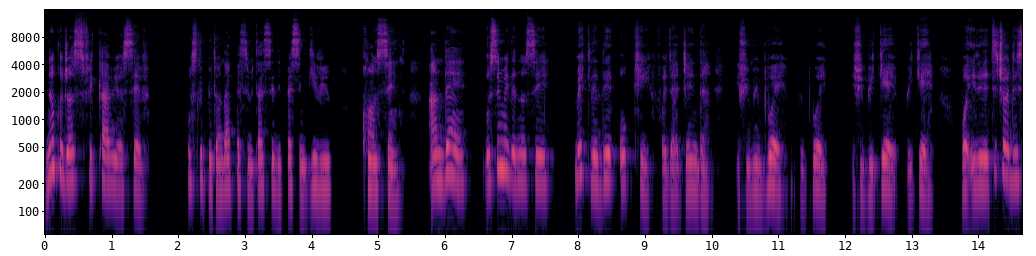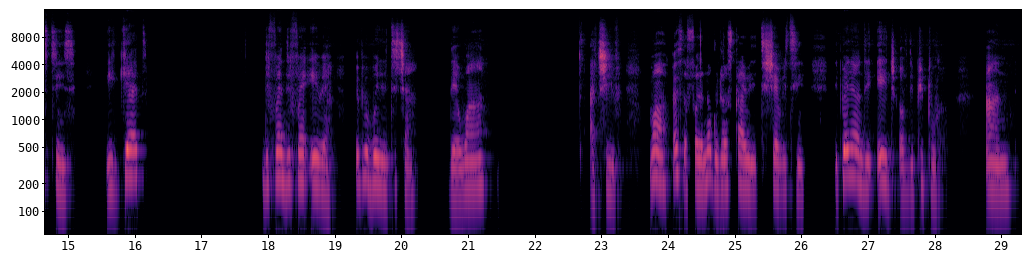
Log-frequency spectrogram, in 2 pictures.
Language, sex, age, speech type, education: Nigerian Pidgin, female, 15-29, spontaneous, tertiary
